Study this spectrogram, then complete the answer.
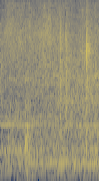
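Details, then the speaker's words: Old free retro desktop PC at first power-on: fans running full blast from the start, steady loud rushing roar with faint whine; owner thinks it needs a good cleaning or bearings are bad. "B are running full blast and that can only mean that it needs a good cleaning wow bearings are bad or something"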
